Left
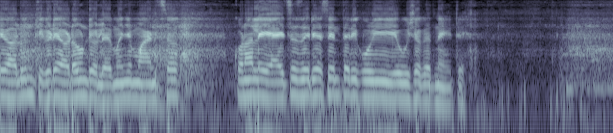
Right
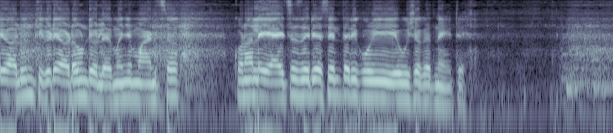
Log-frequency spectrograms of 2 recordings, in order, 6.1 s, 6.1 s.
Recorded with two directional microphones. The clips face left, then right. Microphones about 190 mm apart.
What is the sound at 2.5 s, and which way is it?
Speech, 45° right (ahead or behind).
